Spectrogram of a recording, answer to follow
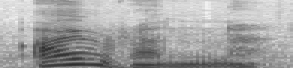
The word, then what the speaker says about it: iron: she was wonderful but she said i run and not iron and i had never ever in my life heard anybody pronounce iron as i run and i thought that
